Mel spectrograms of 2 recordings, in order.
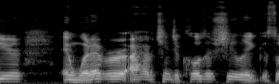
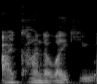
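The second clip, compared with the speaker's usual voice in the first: mock-quiet, unwhispered voice, lower and quieter; 6 semitones lower, 6 dB quieter than usual. Retelling what the speaker's mom said behind them on the stairs, imitating mom speaking quietly. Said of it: "I hear her like quietly".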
